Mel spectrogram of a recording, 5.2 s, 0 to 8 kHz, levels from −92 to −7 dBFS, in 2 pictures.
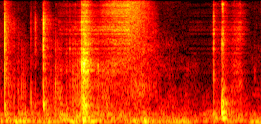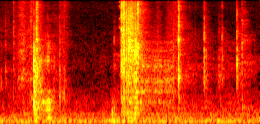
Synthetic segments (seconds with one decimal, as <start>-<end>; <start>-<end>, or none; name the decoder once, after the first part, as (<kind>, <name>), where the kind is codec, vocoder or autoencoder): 0.6-1.3 (codec, DAC); 1.9-2.5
